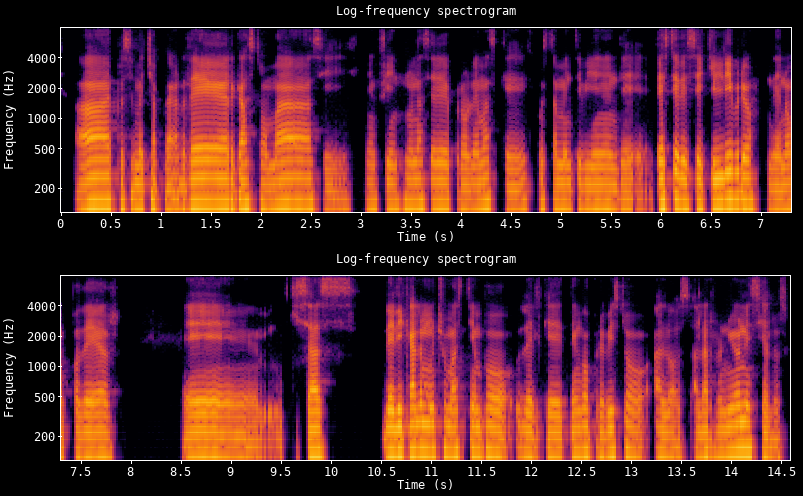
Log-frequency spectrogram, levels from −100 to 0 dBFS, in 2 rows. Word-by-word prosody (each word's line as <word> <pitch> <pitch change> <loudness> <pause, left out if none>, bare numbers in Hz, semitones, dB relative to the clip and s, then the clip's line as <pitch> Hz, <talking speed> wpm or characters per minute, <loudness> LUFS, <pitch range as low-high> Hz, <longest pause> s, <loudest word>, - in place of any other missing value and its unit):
ah, 130 +1 +4
pues 115 -3 -3
se - - -5
me 110 - +1
echa - - -2
a - - -13
perder, 125 +2 +3
gasto 120 -1 0
más", 125 +2 +2
y 105 +3 -9 0.2
en 115 0 -6
fin, 115 -2 -4
una 120 0 -1
serie 120 0 -2
de 115 - 0
problemas 115 +3 -3
que 100 -4 -7
justamente 115 -1 -4
vienen 110 -1 -1
de 120 - -5 0.3
de 125 - +3
este 125 +4 +3
desequilibrio, 125 +2 +2
de 105 0 -3
no 110 0 -3
poder, 110 0 0 0.7
eh, 110 -2 +1 0.3
quizás 120 0 -1 0.2
dedicarle 125 +2 +5
mucho 130 0 +1
más 125 0 0
tiempo 125 -2 0
del 115 -3 -2
que 110 -1 0
tengo 120 +3 -1
previsto 120 +1 -2
a 120 - -3
los 110 +3 -4
a 120 - -6
las 115 +1 -1
reuniones 130 +4 +2
y - - 0
a - - -2
los - - -9
120 Hz, 180 wpm, -23 LUFS, 110-125 Hz, 0.7 s, dedicarle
